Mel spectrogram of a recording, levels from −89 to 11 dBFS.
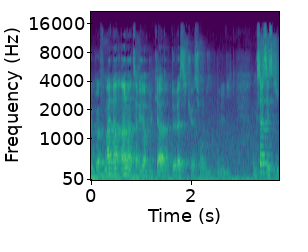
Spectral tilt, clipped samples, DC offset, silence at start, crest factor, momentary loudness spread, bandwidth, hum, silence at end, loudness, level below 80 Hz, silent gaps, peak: -3 dB/octave; under 0.1%; under 0.1%; 0 s; 22 dB; 18 LU; 16 kHz; none; 0 s; -21 LUFS; -36 dBFS; none; 0 dBFS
